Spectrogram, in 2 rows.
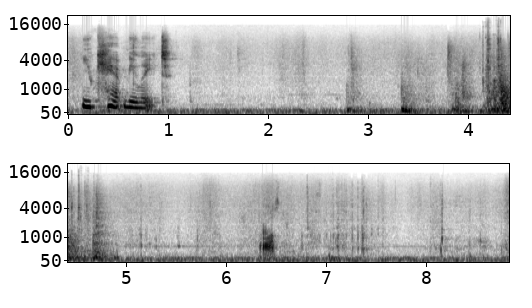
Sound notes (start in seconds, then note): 3.9 footsteps thudding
